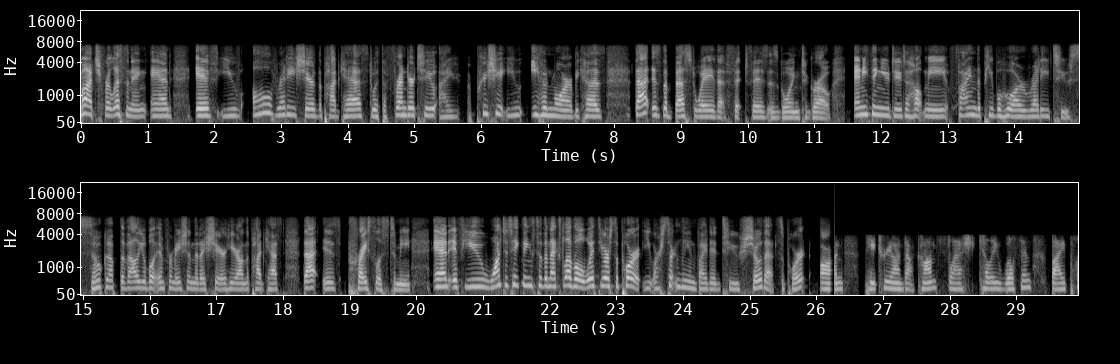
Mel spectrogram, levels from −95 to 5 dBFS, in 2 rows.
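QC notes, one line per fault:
26.19–26.27 s, handover gap: the call switched networks and no speech frames arrived for 80 ms, so right after "to show that support" the speech dies away within a few tens of milliseconds and stays silent until the new link starts.
26.27 s to end, fallback to narrowband: the call dropped from clean HD Voice to an older narrowband codec, so nothing remains above 4 kHz and the speech turns dull and rough, which points to AMR-NB at a low rate near 5.9 kbit/s.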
